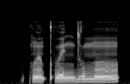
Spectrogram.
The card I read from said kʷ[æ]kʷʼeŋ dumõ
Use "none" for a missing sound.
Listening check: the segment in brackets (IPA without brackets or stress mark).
æ̃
